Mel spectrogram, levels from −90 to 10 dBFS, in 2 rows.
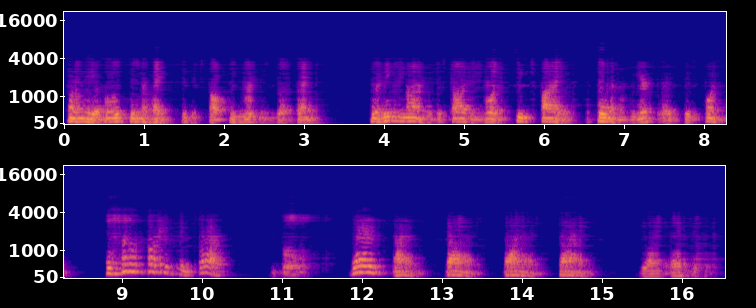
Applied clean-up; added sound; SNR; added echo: neural mask model DeepFilterNet 3.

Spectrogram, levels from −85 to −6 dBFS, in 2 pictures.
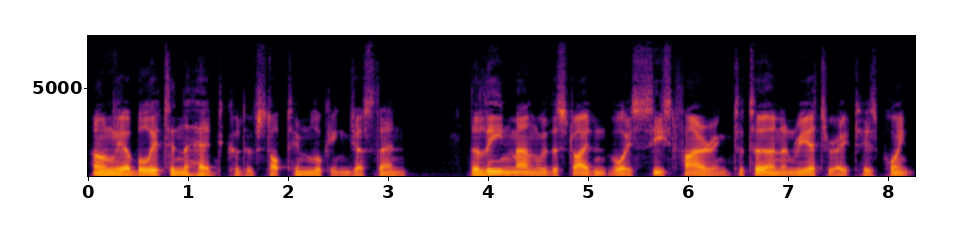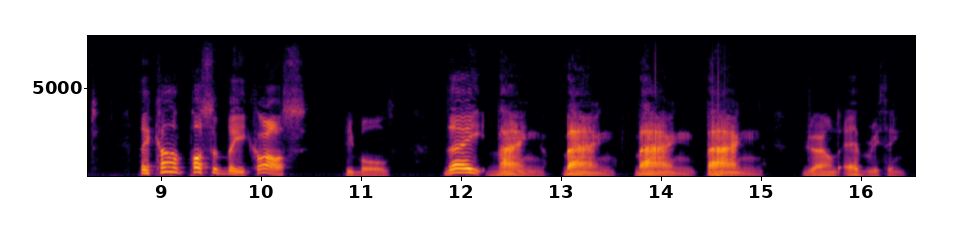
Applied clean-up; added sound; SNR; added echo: none; none; none; none.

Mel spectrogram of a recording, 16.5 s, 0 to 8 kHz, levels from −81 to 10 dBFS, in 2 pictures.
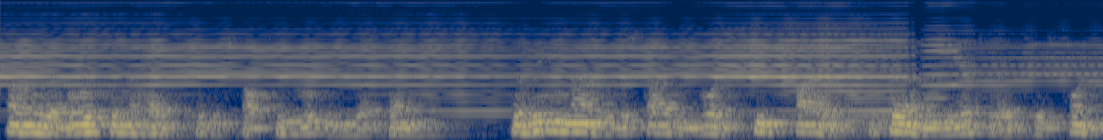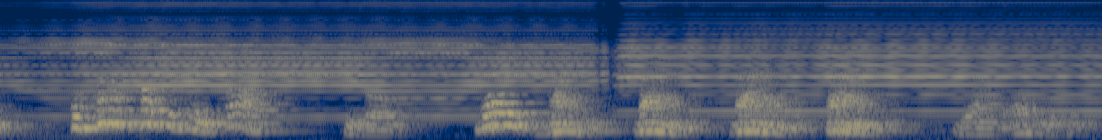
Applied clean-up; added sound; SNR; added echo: none; Harmonica; 6 dB; reverberation time 0.9 s.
